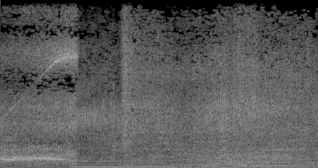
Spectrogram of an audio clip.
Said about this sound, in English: Oh, there's a skid! Oh, and there's a wreck! The cars are piling up! Our champion swerves around it brilliantly.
